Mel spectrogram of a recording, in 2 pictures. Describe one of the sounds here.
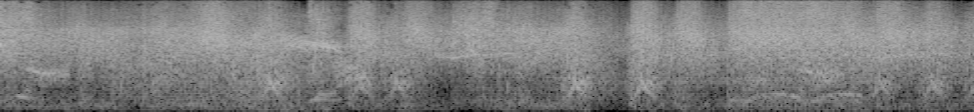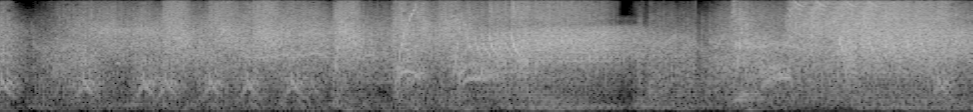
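Energy blasts whoosh and crackle loudly.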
